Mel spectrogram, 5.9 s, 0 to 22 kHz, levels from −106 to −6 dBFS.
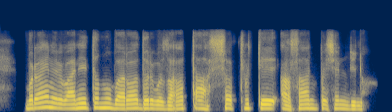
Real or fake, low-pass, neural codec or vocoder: fake; 7.2 kHz; codec, 16 kHz, 2 kbps, X-Codec, HuBERT features, trained on balanced general audio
